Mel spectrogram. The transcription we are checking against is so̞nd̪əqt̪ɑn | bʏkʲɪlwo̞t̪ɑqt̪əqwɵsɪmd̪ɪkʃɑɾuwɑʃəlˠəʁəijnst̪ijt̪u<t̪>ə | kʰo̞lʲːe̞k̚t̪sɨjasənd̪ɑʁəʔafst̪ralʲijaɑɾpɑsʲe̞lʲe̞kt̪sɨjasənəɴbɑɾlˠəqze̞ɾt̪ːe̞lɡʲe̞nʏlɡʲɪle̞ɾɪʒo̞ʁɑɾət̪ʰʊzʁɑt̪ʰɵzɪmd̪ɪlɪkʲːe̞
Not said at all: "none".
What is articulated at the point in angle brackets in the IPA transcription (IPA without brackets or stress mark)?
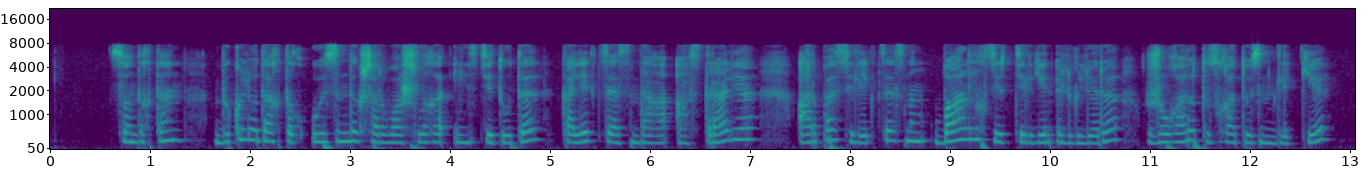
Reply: t̪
